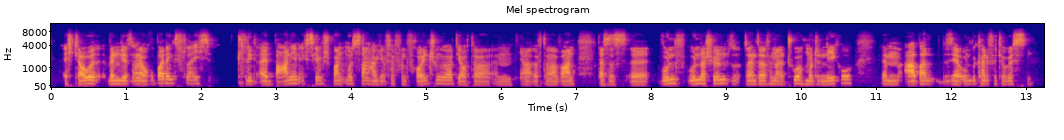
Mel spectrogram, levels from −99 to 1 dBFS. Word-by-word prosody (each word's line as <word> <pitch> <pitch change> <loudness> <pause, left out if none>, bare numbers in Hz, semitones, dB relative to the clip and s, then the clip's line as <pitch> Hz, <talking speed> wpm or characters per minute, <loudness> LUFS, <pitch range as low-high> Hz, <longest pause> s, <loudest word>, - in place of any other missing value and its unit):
Ich - - +3
glaube, 145 -1 +5
wenn 130 +1 +2
du 130 - +5
jetzt 130 - +1
an 125 0 +2
Europa 125 +6 +3
denkst 155 0 0
vielleicht, 140 0 -1 0.3
klingt - - -3
Albanien 145 +3 +2
extrem 135 0 +3
spannend, 125 0 -1
muss 135 0 -1
ich - - +6
sagen, 135 -1 0
habe 120 0 -1
ich 120 - -7
öfter - - -6
von 120 - -10
Freunden 120 +2 -1
schon 145 - -1
gehört, 135 0 -4
die - - +1
auch 110 - -3
da, 110 -1 -5
ähm, 110 0 -14
ja 110 0 -4
öfter 120 - -8
mal 115 -1 -2
waren, 115 +1 +3 0.3
dass 115 0 +1
es, 115 -1 +2
äh, 110 -1 -1
wundv 140 +5 -2
wunderschön 140 +2 +1
s 125 -3 -11
sein 125 0 +1
soll 130 0 +2
von 130 0 -8
der 120 - +1
Natur, 145 +4 +1
auch 135 - -18
Montenegro, 130 +6 -1 0.4
ähm, 120 -1 -3
aber 125 +2 +5
sehr 120 0 +1
unbekannt 130 0 -3
für - - -8
Touristen. 120 +1 +2
125 Hz, 225 wpm, -24 LUFS, 120-135 Hz, 0.4 s, ich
